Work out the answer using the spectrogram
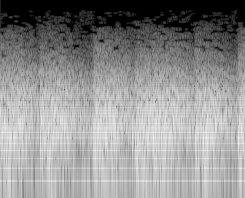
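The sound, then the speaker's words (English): Gunshots are fired from the woods in a radio drama. Several dull, booming shots come in quick succession over a rushing background noise. “Hey, you're right. Those shots are coming from the woods.”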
